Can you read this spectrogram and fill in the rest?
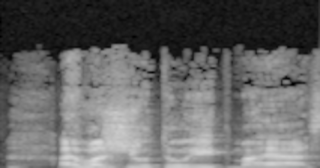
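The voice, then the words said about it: Triumph the Insult Comic Dog accent. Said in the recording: “The insult comic dog accent.”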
